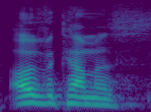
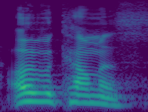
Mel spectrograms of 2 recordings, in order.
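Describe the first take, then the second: First: Said in the usual way. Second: "overcomers" said louder and firmer; emphatic repeat. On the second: Real, not acted. Preacher repeats it to the congregation, emphatic. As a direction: punch out "overcomers".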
